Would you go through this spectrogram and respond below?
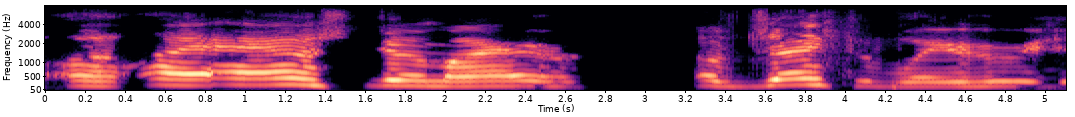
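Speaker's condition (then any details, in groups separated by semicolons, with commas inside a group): Cerebral palsy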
